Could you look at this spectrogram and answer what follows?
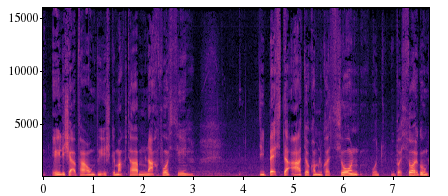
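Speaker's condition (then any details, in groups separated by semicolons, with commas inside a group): Deafness; near-total hearing loss since age one, secondary damage of smallpox vaccination, court-recognized vaccine damage, hearing aids; medically deaf due to age, 58 years old, hearing aid sometimes switched off, relies on lip reading; speaks unusually clearly for a deaf person, learned tones through body and hands from opera-singer father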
